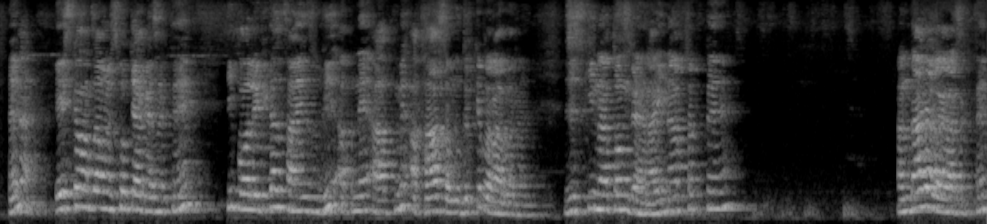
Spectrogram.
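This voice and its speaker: A man teaching an exam coaching lecture, who explains patiently and asks and answers his own questions. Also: high-pitched. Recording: very echoey room.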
